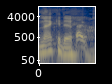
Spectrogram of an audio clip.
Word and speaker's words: McAdoo: McAdoo. – That's right. Bob McAdoo.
